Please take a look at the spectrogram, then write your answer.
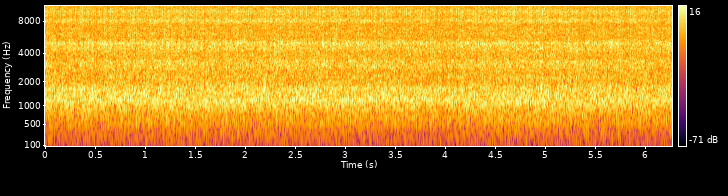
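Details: Ford F-550 6.0L diesel dump truck started after letting the glow plugs cycle, following a no-crank: even, steady idle with no misses, knocks or surging while the alternator charges the right battery to about 13.1 V; normal idle.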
